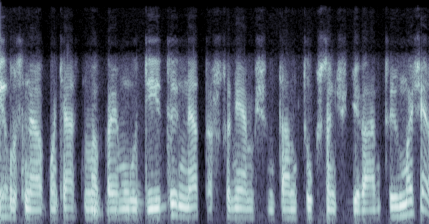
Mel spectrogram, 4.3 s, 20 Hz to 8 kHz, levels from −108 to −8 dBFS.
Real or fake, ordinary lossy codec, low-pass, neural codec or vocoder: real; Opus, 64 kbps; 7.2 kHz; none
